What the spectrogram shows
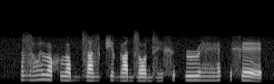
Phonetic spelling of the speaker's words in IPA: z ɑ̤ ð ɒ x ð ɒ b d͡z ɑ z t͡ʃ ʌ ɡ ɑ d͡z ɔ d͡z ɛ̤ x | ɹ æ̤ | x ɛ

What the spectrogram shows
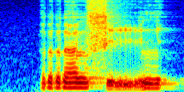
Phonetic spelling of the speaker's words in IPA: r ɜ l s ḭ l

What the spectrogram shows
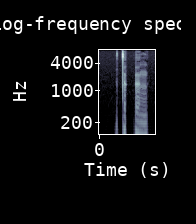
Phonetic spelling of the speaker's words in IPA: t̪ ə˦˥ k̚ ʔ ə˨˩ ŋ

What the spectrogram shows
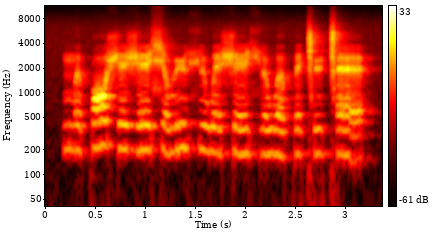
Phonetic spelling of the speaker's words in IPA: m ɘ p ɔ ʃ e ʒ e ɕ ə β y ç y w e ʃ e ç ø w ə p e ǀ y ǀ ɛ

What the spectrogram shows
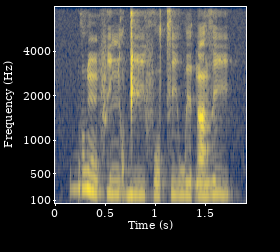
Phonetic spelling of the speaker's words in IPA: b ʊ˦ β ũ˨ f i˨ ɲ ɔ˨ ɡ iː˨ f o˨ t͡s i˨ w ɪ˨ ɗ ã˨ z i˨

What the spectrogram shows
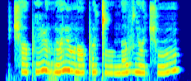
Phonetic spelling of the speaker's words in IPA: t͡ʃʰ ɐ pʰ ĩ ɭ ə̃ r ɐ̃ lʲ ɔ̃ː ɾ ɒ pʼ ə̃ ǀ oː ŋ ɜ v ʎ ɐ̃ː t͡ʃʰ ɔ̃

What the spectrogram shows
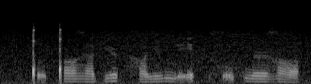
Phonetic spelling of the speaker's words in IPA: ǃ o̰ ǃ ɒ ɣ a pʲ ə˞ θ h ɒ lʲ u ŋ ḛ | x o̰ xʷ w ə˞ ɣ ɒ

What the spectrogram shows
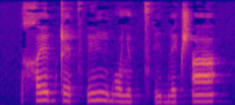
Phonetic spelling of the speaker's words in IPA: χ e b ʈ e t͡sʼ ĩ ŋ b o lʲ o p t͡sʼ i b e t͡ʃʼ ã

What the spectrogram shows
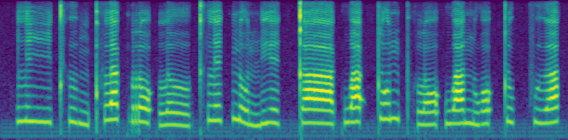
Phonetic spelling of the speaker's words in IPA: l iː˧ tʰ ɯ˨˩ ŋ pʰ l a˥˩ k̚ r ɔ˨˩ ʔ l ɤː˩˦ kʰ l e˦˥ k̚ n o˩˦ n j e˨˩ k̚ t aː˧ k w a˦˥ ʔ t o˥˩ n pʰ l ɔ˦˥ ʔ w a˥˩ n w ɔ˦˥ ʔ t u˦˥ k̚ f ɯ˦˥ a̯

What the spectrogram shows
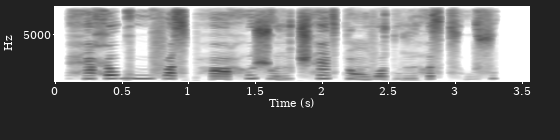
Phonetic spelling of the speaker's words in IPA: h æ̃ ħ ɔ ɡ uː f ɑ s pʰ ɑ h ʊ ʃ ʊ r t͡ʃʰ æ̃ s t ɔ̃ v ɔ t ṳ r h ʌ s t͡sʰ ṳ s

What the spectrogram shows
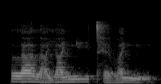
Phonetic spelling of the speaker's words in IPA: l a˦ l a˨ j a˦ ɲ iː˦ tʰ ɛ˨ β a˦ ɲ ĩ˨

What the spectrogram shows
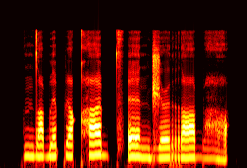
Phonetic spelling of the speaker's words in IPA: n d ɑ b ɛ p i qʰ æ b t͡sʼ ɛ n d͡ʒ ə˞ r ɑ b ɑ̤

